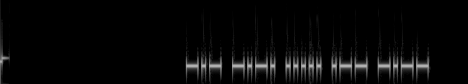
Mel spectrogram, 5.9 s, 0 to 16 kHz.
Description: Morse code, heard as a keyed tone, about 25 wpm, 700 Hz. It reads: KC5WY
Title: USA Call Signs - 5 Characters - Repeated 3x - 25wpm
